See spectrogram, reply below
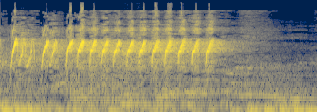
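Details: Javan white-eye pouring out a "ngebren" rattle meant to lure other songbirds: a sharp, high, buzzy trill of about a dozen fast pulses over one second, with a low hum in the background.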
